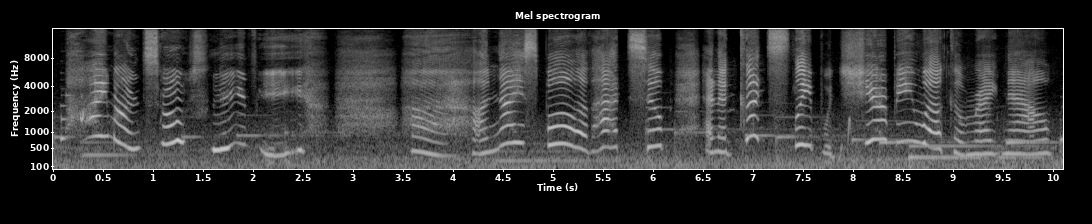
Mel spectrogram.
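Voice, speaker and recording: A woman voicing a tiny, childlike, chatty fairy companion with a squeaky voice in an anime-style video game. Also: sing-song, slow, loud music behind the voice, full character voice. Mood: sleepy. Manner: speaks of self in third person, squeaky.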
